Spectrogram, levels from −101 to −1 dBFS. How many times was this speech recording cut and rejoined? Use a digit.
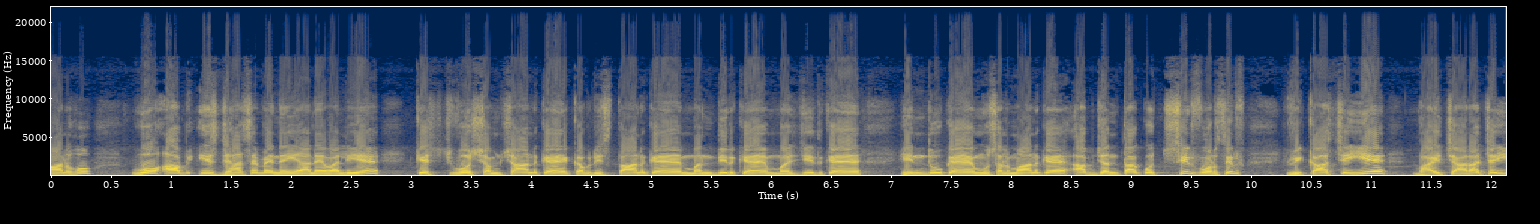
0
